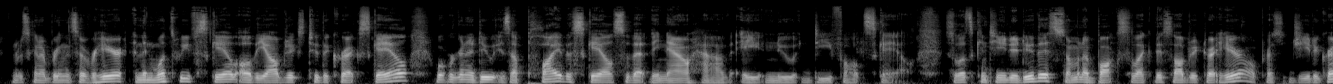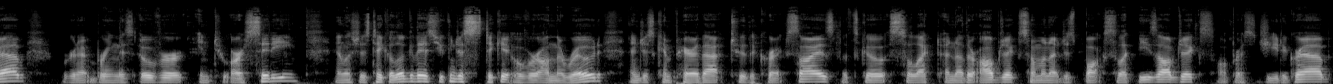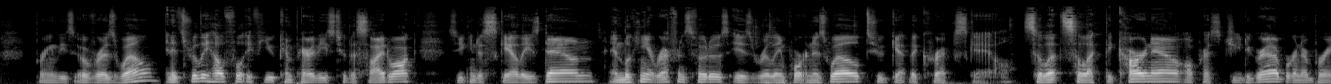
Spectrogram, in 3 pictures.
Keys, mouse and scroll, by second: 0.7 shift+middle click, 1.0 g, 1.2 middle click, 1.3 scroll up 1, 1.4-5.9 middle drag, 5.9-6.3 scroll up 1, 6.3-8.4 middle drag, 8.4-8.8 scroll down 2, 8.8-9.9 shift+middle drag, 9.9-10.3 scroll up 3, 10.1 shift+middle click, 10.6 b, 11.7 scroll down 2, 12.0-13.0 shift+middle drag, 13.0 g, 14.6 scroll down 1, 14.7 shift+middle click, 15.1 scroll up 2, 15.4 scroll down 1, 15.5 middle click, 15.8 scroll up 1, 16.1 g, 16.7 middle click, 17.0 g, 18.5 KP_Decimal, 19.0 scroll down 6, 19.2 middle click, 19.8 s, 20.5 middle click, 20.7 scroll up 1, 20.9 s, 21.3 middle click, 21.7 s, 21.7-23.1 shift+middle drag, 23.1 b, 25.0 scroll down 2, 25.2 shift+middle click, 25.9 g, 28.1 KP_Decimal, 28.3 scroll down 1, 28.6 middle click, 29.2 g, 30.1 middle click, 30.2 scroll up 2, 30.5 s, 31.5 middle click, 31.8 s, 32.7 shift+middle click, 33.5 shift+scroll up 2, 33.8 g, 34.8 scroll down 1, 34.8 middle click, 35.4 right click, 35.7 g, 36.8-37.5 scroll up 2, 37.5 right click, 37.7 scroll down 2, 38.0 shift+middle click, 38.8 g.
